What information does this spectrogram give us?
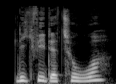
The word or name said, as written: likvidator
